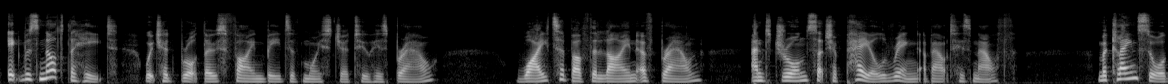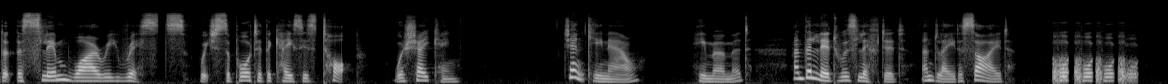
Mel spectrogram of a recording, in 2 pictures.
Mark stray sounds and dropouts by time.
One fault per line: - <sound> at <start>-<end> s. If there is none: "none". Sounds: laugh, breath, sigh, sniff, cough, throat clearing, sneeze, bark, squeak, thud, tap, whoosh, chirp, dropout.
- laugh at 22.2-23.1 s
